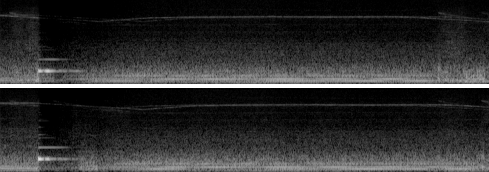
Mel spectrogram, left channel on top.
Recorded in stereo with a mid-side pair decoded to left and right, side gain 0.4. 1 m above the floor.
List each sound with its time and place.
0.4 s dishes clattering: 60° right, 2 m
